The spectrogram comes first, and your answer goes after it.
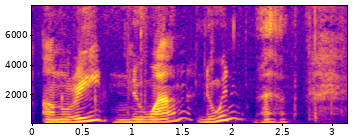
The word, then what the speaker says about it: Henri Nouwen: I want to read a quote to you from, I believe you pronounce it Henri Nouwen? Henry Nouwen, I don't know, it's spelled that way, but I know it's French, Henri.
